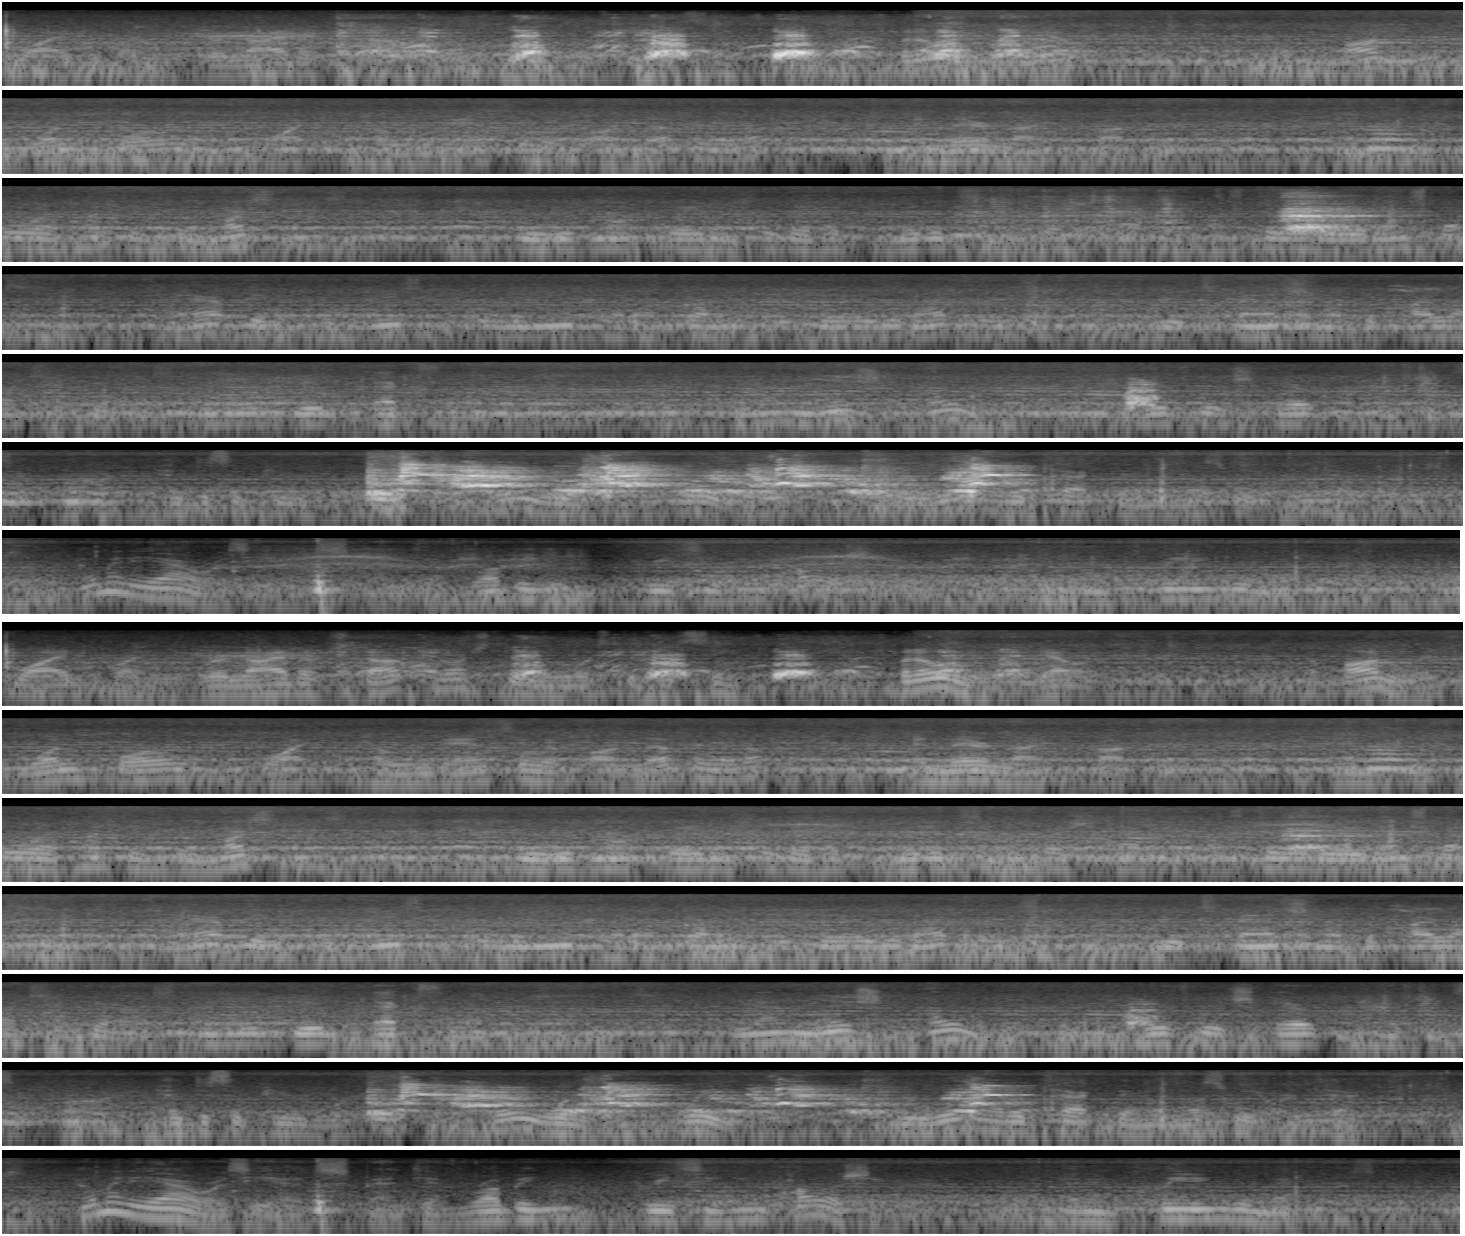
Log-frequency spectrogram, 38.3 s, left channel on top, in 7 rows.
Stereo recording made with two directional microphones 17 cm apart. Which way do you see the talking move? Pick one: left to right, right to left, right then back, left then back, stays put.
stays put.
